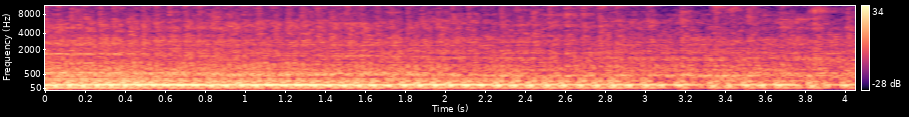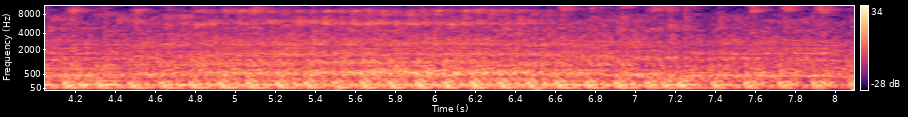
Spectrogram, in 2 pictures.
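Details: BSA Gold Star big single on first start, cold garage, choke on, oil pump circulating: slow even thumps about three a second, settling as it warms, runs cleanly, normal idle.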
